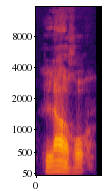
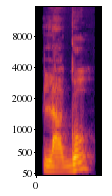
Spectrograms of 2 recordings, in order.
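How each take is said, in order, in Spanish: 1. La g es una fricativa suave. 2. La g es una oclusiva. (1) "sino lago" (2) "Tampoco pronunciamos lago"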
